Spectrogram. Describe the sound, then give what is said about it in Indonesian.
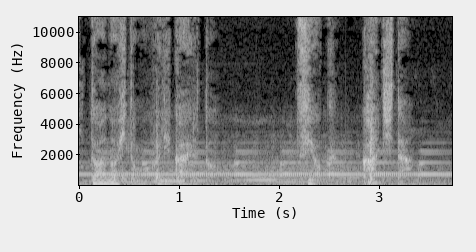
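A train rumbles past a railway crossing, with a steady ringing tone held throughout and bursts of clattering noise, while a voice talks over it. “wanita itu pun berbalik namun tiba-tiba kereta api melintas menghalangi pandangan mereka.”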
